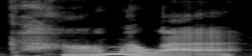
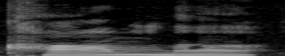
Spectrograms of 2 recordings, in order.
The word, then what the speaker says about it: Kamala: I don't know what I was saying, but someone broke it down to me like this the word comma that separates two sentences, Allah. So Kamala.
